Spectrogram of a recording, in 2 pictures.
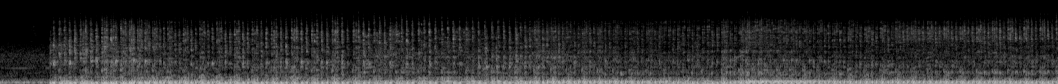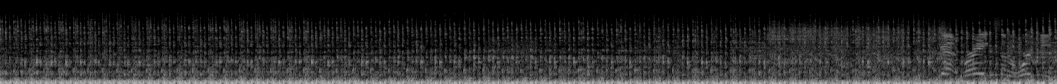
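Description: The engine of a 1978 Oldsmobile 98 runs steadily at idle for about twenty seconds, a close, even rumble that never drops out.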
